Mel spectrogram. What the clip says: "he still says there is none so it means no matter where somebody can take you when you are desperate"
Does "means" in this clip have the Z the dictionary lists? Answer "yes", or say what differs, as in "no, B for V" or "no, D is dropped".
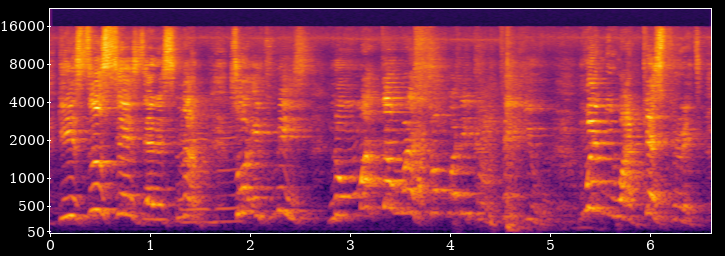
no, S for Z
